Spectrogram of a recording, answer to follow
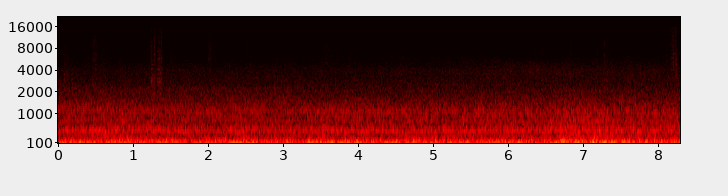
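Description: Inside the cabin of a 2013 Audi Q3 2.0 TDI four-cylinder diesel cruising on a motorway just under 70 mph at about 2000 rpm: a steady low rumble of road and tyre noise with engine hum.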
